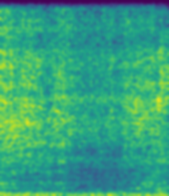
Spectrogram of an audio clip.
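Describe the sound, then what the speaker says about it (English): Hands washed under a running kitchen tap while preparing oven-roast snapper, a steady close rush of water lasting under two seconds, with no talking. "Let me just wash my hands."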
